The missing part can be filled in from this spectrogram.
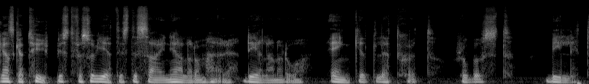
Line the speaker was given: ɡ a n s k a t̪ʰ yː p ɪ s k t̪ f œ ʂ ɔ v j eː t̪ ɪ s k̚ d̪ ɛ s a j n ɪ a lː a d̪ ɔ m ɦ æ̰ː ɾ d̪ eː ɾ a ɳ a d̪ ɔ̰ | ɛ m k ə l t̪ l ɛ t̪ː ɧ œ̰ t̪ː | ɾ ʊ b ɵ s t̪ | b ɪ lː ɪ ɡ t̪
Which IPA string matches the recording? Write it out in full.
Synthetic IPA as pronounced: ɡ a n s k a t̪ʰ yː p ɪ s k t̪ f œ ʂ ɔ v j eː t̪ ɪ s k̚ d̪ ɛ s a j n ɪ a lː a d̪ ɔ m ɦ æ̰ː ɾ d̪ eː l a ɳ a d̪ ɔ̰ | ɛ ŋ k ə l t̪ l ɛ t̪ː ɧ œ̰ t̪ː | ɾ ʊ b ɵ s t̪ | b ɪ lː ɪ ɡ t̪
